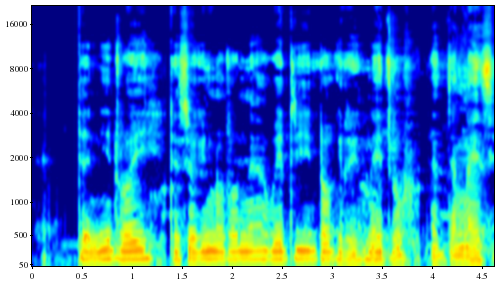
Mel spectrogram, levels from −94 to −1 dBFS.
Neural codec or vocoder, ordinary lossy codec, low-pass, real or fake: none; none; none; real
